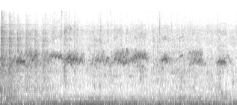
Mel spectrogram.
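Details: Thirty farm ducklings at feeding time; shrill peeps trill in quick overlapping bursts, a steady chorus of high chirps running throughout over a low background rumble.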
